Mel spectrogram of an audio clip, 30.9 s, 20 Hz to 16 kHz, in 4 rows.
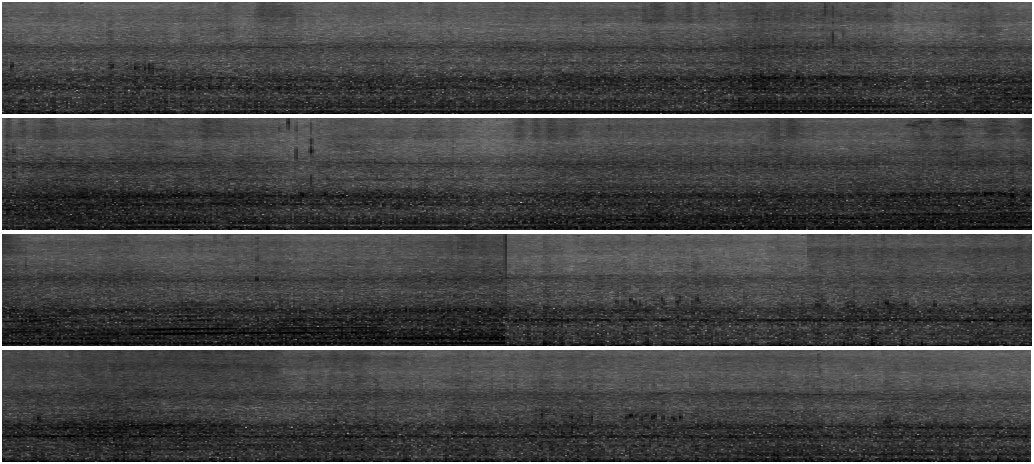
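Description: Honda X-ADV's 745 cc parallel-twin engine under way on the road, mixed with heavy wind noise on the camera microphone. In the middle the engine note climbs steadily as the bike speeds up, then falls away suddenly about two-thirds of the way through.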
